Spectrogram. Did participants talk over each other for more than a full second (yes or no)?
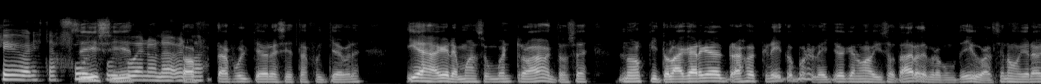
yes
